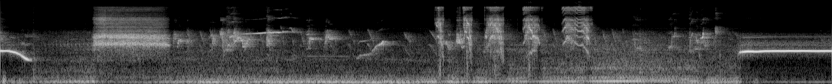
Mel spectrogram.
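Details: Oriental magpie-robin, tail open while singing hard, caught on a string: harsh squawky notes and scattered sharp chips amid noisy bursts, ending with a flat sustained whistle-like tone.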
